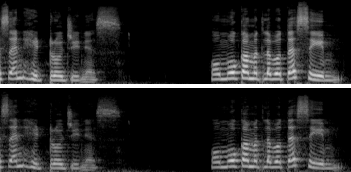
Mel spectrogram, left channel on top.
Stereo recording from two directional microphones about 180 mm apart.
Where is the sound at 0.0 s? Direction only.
35° left (ahead or behind).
